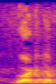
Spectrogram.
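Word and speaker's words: duodenum: अब ये आपकी मर्जी है, डुआडिनम पढ़े या डुआडिनम पढ़े, दोनों प्रोनाउंसिएशन ठीक है।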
